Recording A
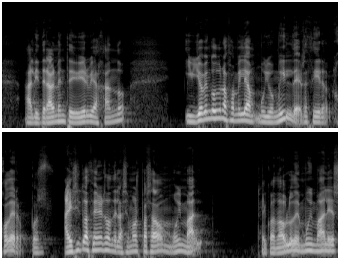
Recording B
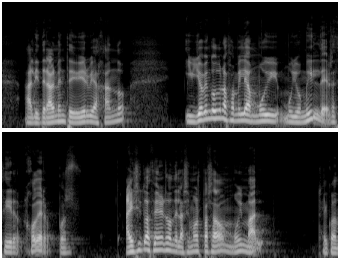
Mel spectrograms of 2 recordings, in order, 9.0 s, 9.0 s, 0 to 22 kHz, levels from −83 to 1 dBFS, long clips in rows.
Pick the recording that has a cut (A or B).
A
